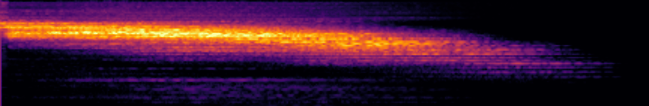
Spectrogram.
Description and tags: Audio fx of a teleporter made in Audacity.
spaceship, teleport, futuristic, future, sciencefiction, star, fiction, technology, science, trek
